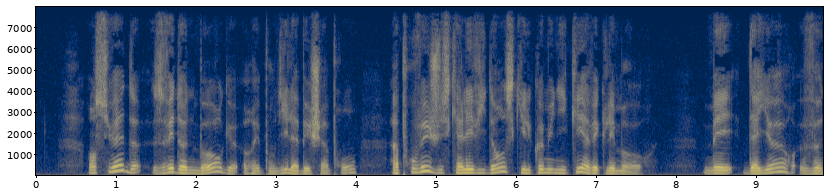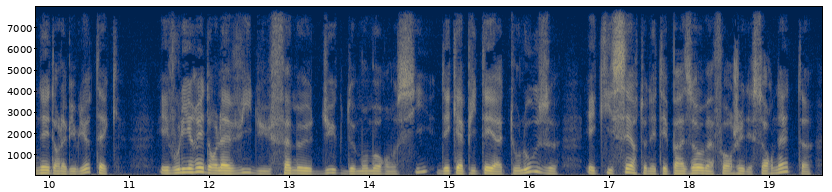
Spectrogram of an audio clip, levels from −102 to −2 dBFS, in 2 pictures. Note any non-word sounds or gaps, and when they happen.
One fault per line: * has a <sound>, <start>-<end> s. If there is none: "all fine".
all fine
